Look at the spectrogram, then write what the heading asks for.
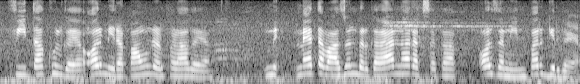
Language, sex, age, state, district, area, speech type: Urdu, female, 18-30, Delhi, East Delhi, urban, spontaneous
